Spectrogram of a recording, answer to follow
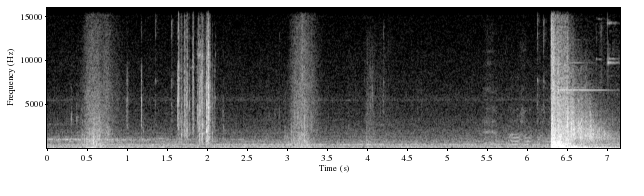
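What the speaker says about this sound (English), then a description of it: "Shots fired." Gunfire in the video game Fallout 3: a few sharp, separated shots spaced out over a quiet background, ending in a louder, longer burst of noise.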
